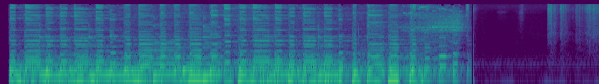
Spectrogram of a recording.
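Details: Loud strummed guitar music plays for about nine seconds, then stops abruptly into near silence broken by faint clicks, with no animal voice heard.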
